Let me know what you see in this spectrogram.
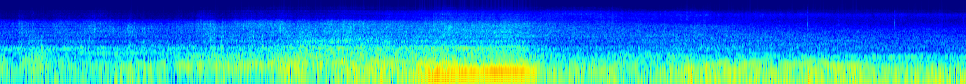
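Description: SUV engine revving under load as it drives through a muddy, water-filled rut and past close by. The revs climb about three seconds in and are loudest around four to five seconds, then drop, with a second brief rise and fall near the end.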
